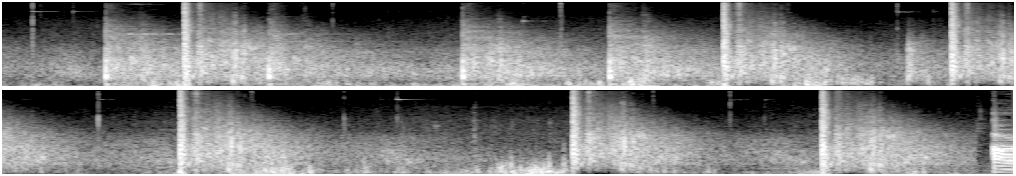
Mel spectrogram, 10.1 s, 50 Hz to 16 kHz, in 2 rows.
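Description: A Race City Defense RC9 Kovert pistol fired standing with a traditional grip, eight sharp, loud shots spaced roughly a second apart, each cracking sharply and then ringing out in a short decaying echo, with no talking.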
